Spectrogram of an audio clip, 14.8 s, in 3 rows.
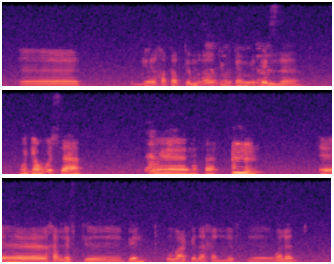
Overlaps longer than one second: present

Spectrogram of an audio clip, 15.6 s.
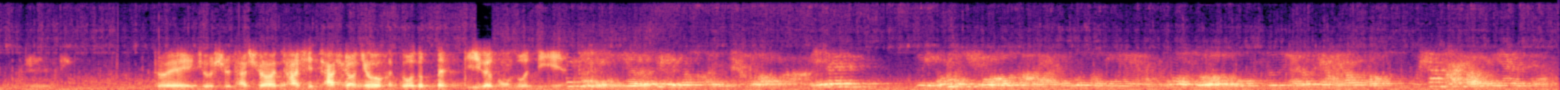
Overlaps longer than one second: none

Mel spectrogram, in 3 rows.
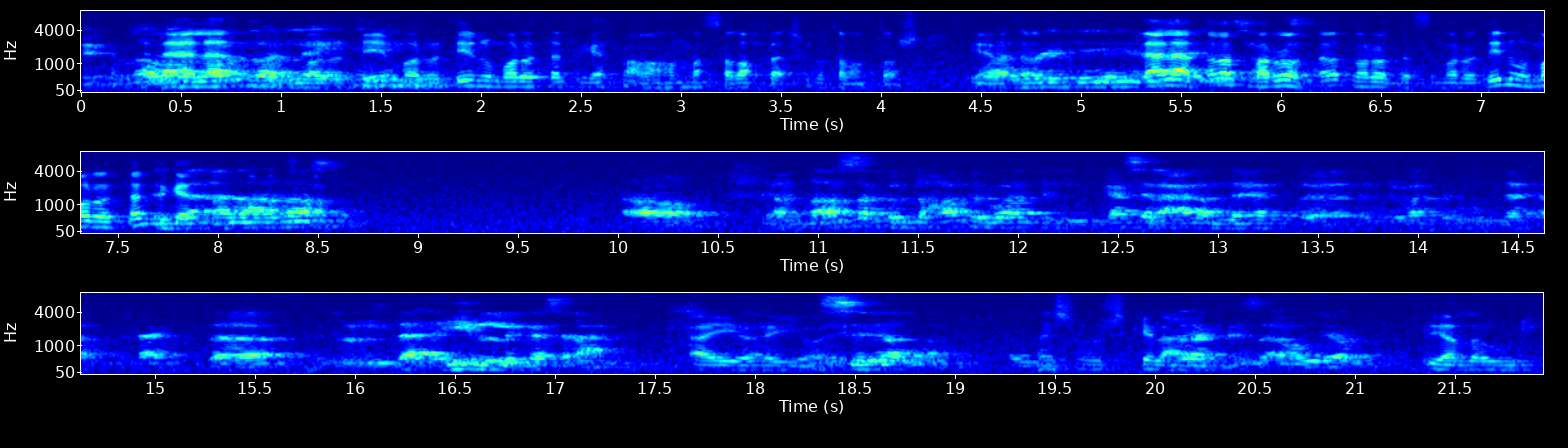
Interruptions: present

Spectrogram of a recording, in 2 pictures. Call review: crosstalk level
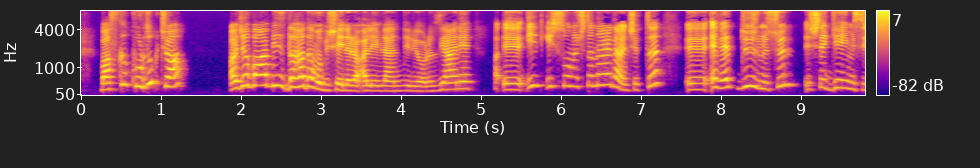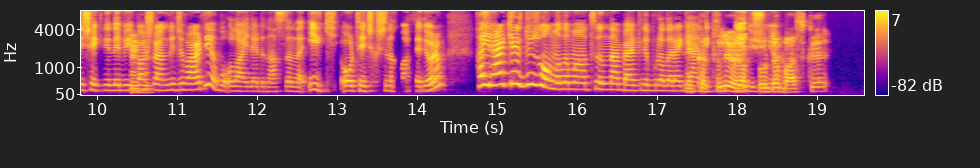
present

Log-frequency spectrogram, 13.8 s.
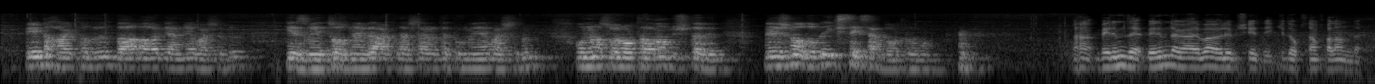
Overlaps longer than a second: none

